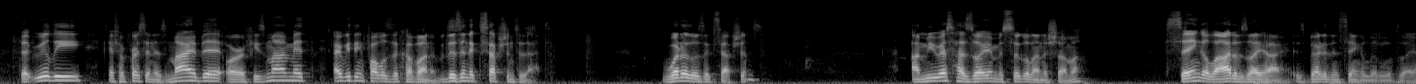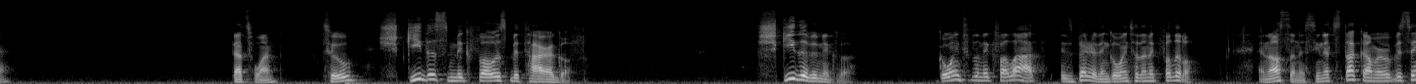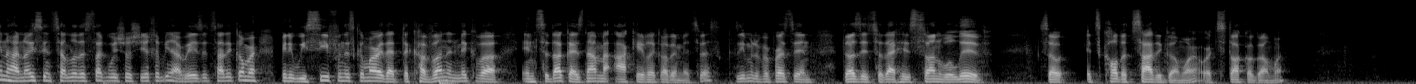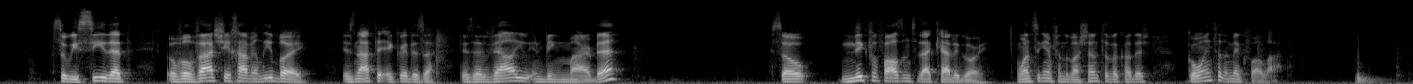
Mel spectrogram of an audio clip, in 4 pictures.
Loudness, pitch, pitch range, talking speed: -25 LUFS, 125 Hz, 100-155 Hz, 145 wpm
